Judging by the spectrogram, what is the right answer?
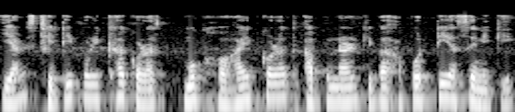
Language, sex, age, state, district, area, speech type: Assamese, male, 18-30, Assam, Jorhat, urban, read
